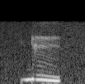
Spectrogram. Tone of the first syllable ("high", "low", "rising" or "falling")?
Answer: falling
